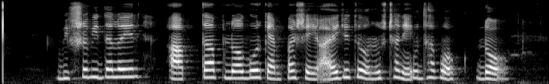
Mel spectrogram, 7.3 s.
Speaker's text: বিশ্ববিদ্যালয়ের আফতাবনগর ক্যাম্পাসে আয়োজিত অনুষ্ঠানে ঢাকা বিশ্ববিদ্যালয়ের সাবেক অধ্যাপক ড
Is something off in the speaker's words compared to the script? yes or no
yes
